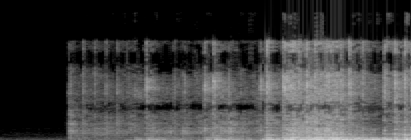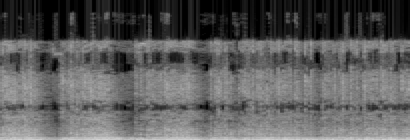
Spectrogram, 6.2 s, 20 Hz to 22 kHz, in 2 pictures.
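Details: 1962 Chevy C10 with 5.3 LS swap, redone cams and 4L60E, first start after the engine sat built almost three years on a stand; brief cranking then a loud, lumpy cammed idle with a steady beat; normal start and idle.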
